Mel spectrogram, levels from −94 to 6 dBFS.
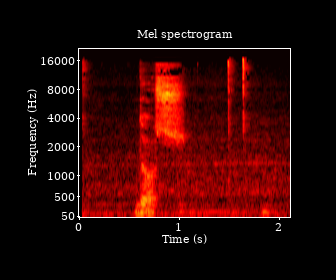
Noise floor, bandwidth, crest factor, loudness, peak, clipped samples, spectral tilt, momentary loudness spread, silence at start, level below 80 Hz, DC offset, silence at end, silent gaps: -62 dBFS; 17 kHz; 24 dB; -30 LUFS; -10 dBFS; under 0.1%; -1 dB/octave; 18 LU; 0.05 s; -72 dBFS; under 0.1%; 0.2 s; none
